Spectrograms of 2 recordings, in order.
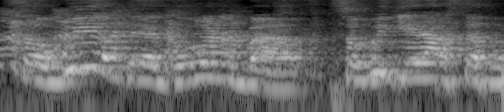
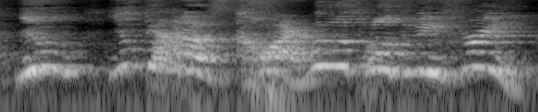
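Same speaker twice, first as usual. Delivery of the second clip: high, indignant imitation of an accusation; mock-angry scolding; mad; 7 semitones higher than usual. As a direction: mimic her outraged complaint, pitched up. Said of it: "she was legit mad at me".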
